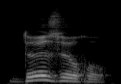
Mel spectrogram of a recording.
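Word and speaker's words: deux euros: এটা বলে je dois 2 euros, 2 euros à Paul, এখানে এক্সট্রা জ উচ্চারিত হয়ে যাচ্ছে।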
